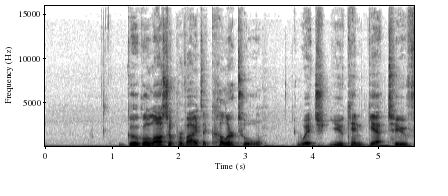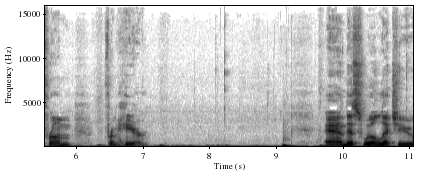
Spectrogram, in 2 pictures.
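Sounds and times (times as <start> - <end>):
steady low hum: 0.0 - 11.0
computer mouse clicks: 8.0 - 9.2.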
